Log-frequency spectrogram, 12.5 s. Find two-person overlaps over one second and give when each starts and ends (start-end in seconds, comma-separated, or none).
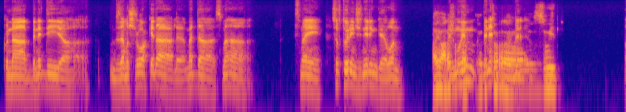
8.9-10.7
